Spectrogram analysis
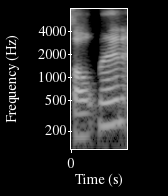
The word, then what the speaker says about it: Soltman: So you can simply follow that's spelled with 2 L's, and my last name is Soltman, S like Sam, Oltman.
